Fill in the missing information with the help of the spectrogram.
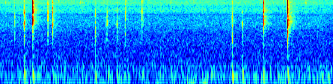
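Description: A clear, hollow plastic micellar water bottle containing liquid is held in the hand and tapped with long nails. The result is a quiet, irregular series of short, sharp, bright clicks that stop almost instantly with no ring, some louder than others, over a soft low background hum.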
